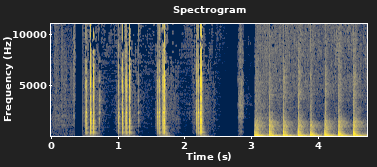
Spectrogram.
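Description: Four evenly spaced, crisp knocks on a door, a brief pause, then a louder, rapid flurry of heavy pounding, about seven hits, with no voices.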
